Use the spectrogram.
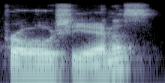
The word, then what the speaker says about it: Pro-Oceanus: make us I should make clear it is pronounced pro Oceanus we do get that question a lot so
